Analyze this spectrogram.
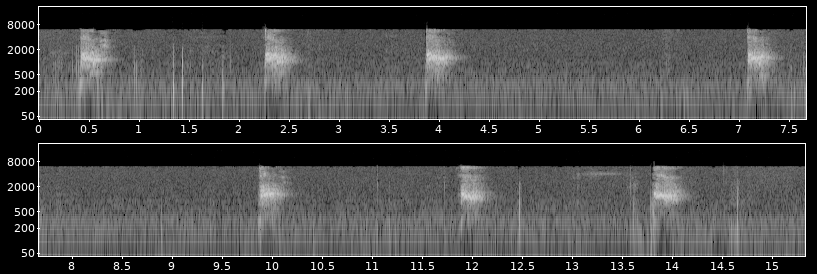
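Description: A small dog barks sharply, in short single yaps.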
